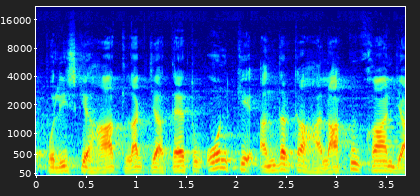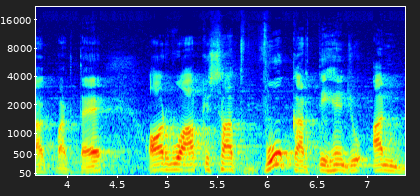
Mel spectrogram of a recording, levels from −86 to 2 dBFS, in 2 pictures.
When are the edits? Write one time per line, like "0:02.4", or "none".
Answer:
none

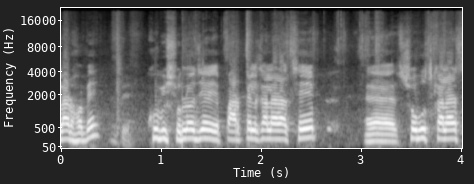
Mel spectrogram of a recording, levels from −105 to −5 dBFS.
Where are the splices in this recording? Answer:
0:01.2

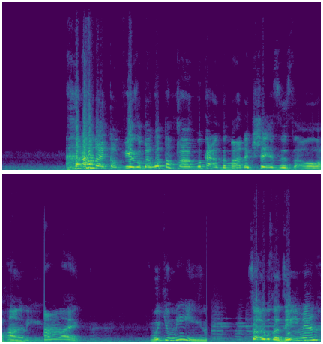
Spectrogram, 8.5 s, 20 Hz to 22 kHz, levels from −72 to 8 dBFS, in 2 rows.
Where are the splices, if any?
0:04.8
0:07.0

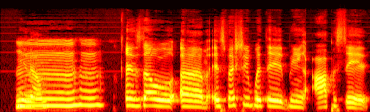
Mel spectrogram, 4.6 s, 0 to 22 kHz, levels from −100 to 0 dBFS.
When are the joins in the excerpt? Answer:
none

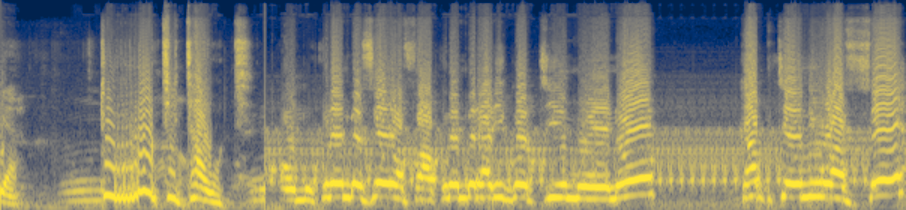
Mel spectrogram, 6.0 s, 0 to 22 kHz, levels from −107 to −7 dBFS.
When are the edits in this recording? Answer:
0:01.7

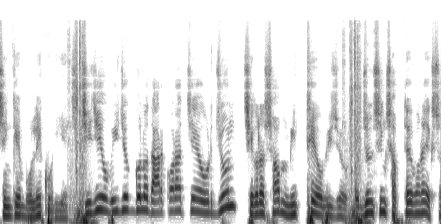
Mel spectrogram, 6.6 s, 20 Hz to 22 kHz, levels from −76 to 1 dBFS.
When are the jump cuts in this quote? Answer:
0:01.2
0:03.6
0:05.3

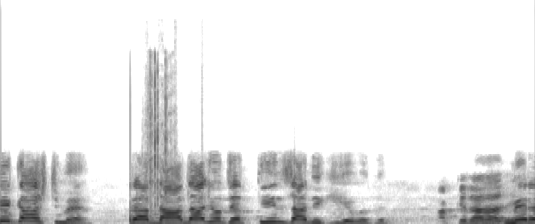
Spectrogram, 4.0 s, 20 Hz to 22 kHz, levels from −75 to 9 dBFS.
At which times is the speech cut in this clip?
0:01.0

